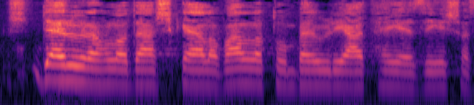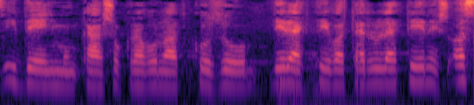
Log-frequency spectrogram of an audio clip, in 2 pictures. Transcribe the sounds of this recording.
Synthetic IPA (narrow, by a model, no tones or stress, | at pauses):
d̪ɛløːɾɛɦɒlɒd̪aːʃkɛlːɒvaːlɒlɒt̪o̞mbɛlyliaːt̪hɛjɛzeːʃɒzid̪eːɲmuŋkaːʃo̞krɒvo̞nɒt̪ko̞zoːd̪iɾɛkt̪iːvɒt̪ɛɾylɛt̪eːneːʃɒs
